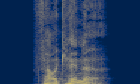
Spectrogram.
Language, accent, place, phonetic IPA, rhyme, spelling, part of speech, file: German, Germany, Berlin, [fɛɐ̯ˈkɛnə], -ɛnə, verkenne, verb, De-verkenne.ogg
- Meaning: inflection of verkennen: 1. first-person singular present 2. first/third-person singular subjunctive I 3. singular imperative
